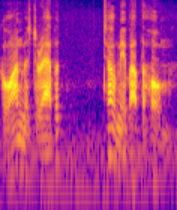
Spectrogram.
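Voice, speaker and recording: An actor playing a formal, measured psychiatrist in a 1950s radio drama, probing and clinical. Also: male voice, rumbling low, big pitch swings, bright, forceful tone, heavily acted, rough recording. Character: authoritative male psychiatrist dictating a case report, clinical and probing.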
